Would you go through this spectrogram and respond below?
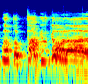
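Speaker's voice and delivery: very high, loud mock-panicked yell; re-enacted freak-out at full pitch; retold panic. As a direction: blurt it out in high alarm. Retelling his panicked reaction in dream.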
